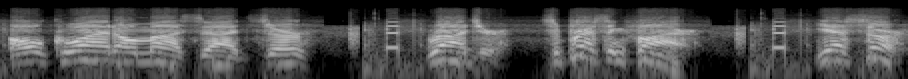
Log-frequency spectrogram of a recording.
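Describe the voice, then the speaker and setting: A man's voice: sits high, a little slow, noisy background. A male actor playing a loyal, wisecracking special forces soldier in a military shooter game, speaking in clipped military phrases. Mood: businesslike.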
